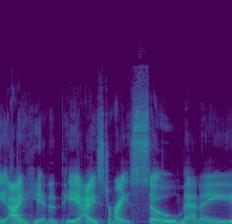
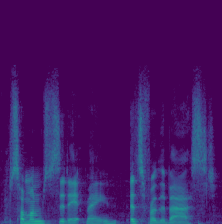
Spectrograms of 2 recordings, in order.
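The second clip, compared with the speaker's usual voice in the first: muttered aside; 5 semitones lower, 10 dB quieter than usual. Pretend. Mock despair aside.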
